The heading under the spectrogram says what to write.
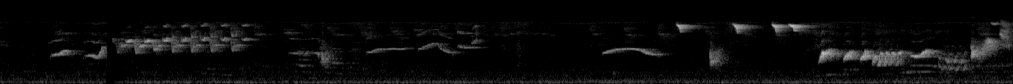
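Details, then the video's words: Caged white-rumped shama's breeding-time song: rapid buzzy trills, soft rising whistles, then a loud run of sharp upward notes and a rattling trill near the end. "Pancingan ampuh murai kawin ||Terapi burung murai susah birahi dan kawin."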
